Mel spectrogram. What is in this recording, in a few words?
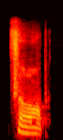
"thorp", Indian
